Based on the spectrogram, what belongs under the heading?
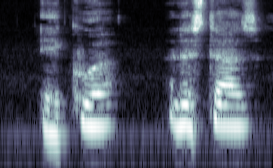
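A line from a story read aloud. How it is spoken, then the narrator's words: Timid. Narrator (French): reprit timidement Faustine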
